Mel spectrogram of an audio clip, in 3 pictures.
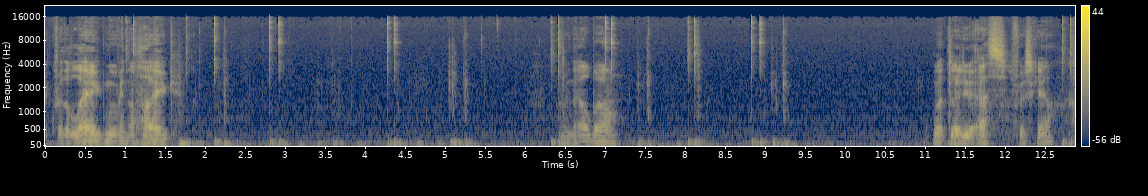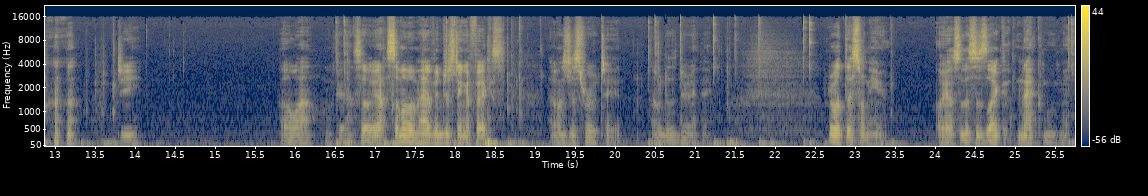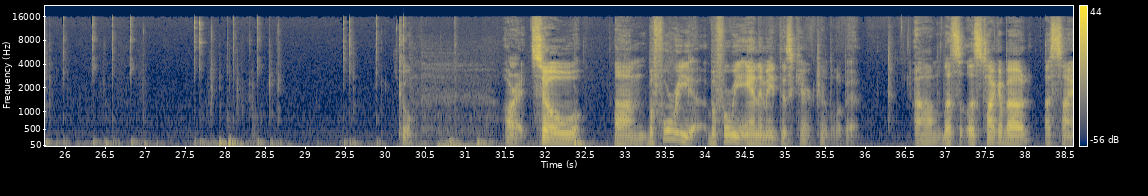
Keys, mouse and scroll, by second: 5.1 typing, 7.4 typing, 9.0 typing, 13.6 typing, 17.1 typing, 18.6 typing, 23.3 r, 28.6 g.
